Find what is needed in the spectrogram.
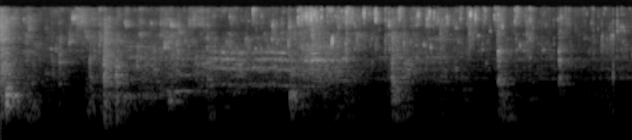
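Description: Water running from a tap into a bathroom sink, with a few knocks and bumps.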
